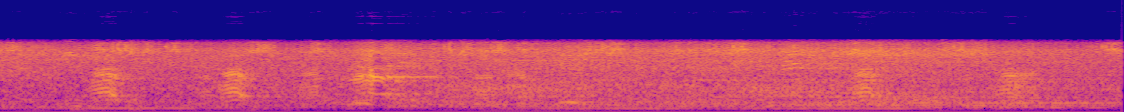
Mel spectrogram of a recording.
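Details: A large flock of geese at an apartment complex in Columbus, Ohio, giving repeated nasal honks, several about every second at first, over a steady wash of background noise and traffic-like rumble.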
